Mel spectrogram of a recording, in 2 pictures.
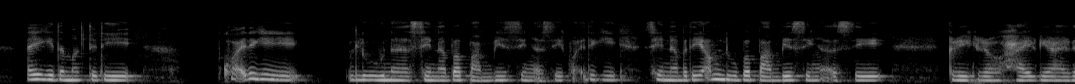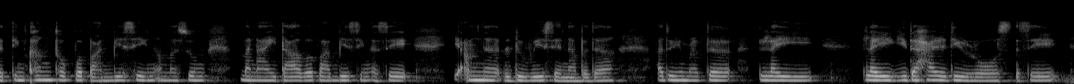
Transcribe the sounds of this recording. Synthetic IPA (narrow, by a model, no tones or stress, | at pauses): ɐjɡidɐmɐk̚tɐdi | kʰuwa̰jdɐɡi | lunɐsenːɐbɐpambisiŋɐsikʰwa̰jdɐɡisenːɐbɐdɐjamlubɐpambisiŋɐ̰si | kɾikɾɐhajɾɡihajɾɡɐtiŋkʰɐŋtʰok̚pɐpanbisiŋɐmɐsuŋmɐnajtabɐpanbisiŋɐsija̰mnɐlubisenɐbɐdɐɐduɡimɐɾɐk̚tɐlɐj | lɐjɡidɐhajɾɐdiɾosɐsi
